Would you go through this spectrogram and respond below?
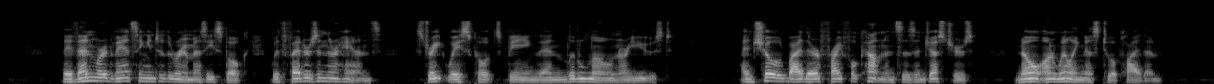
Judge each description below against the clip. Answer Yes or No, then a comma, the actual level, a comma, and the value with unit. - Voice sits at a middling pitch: No, low, 120 Hz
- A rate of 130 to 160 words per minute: No, average, 180 wpm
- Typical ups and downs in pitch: Yes, average, 4.6 semitones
